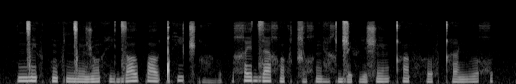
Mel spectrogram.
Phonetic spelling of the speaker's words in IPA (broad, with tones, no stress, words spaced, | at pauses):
ŋ͡ǀẽ˧fkũ˨f ŋ͡ǀẽ˨ʐõ˧hi˨d͡zɒ˦o̯ pɒ˧o̯ ǃʰi˦t͡ʃqo̤˨ | χe˦ d͡zæ˦χũ˨χ t͡ɕo̤˨χŋæ̤˨χ ɖ͡ʐe˨fi˨ʂẽ˧ŋ qʰõ˦fho˧f qʰi˧ŋu˦χ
